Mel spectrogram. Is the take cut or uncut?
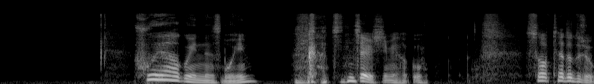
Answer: cut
